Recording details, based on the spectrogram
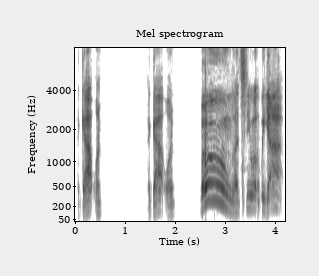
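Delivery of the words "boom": high exclamation, falling away; playful boom. Pretend. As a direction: pop it out high like a blast. Calls out after picking.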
